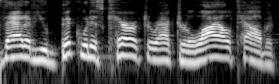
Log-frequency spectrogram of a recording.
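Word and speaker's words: Lyle: of ubiquitous character actor Lyall Talbot, pronounced and spelled the same L Y L E L.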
